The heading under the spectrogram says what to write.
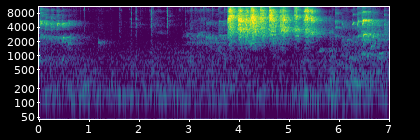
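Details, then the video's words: Budgerigar nest at day 24 with six hungry chicks: soft scattered clicks and rustles, then a loud prolonged burst of harsh, sizzling begging rasps pulsing for about two seconds. "couple budgies nest, 06 eggs , 06 eggs hatched, and 06 beautiful chicks are very hungry / day 24"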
